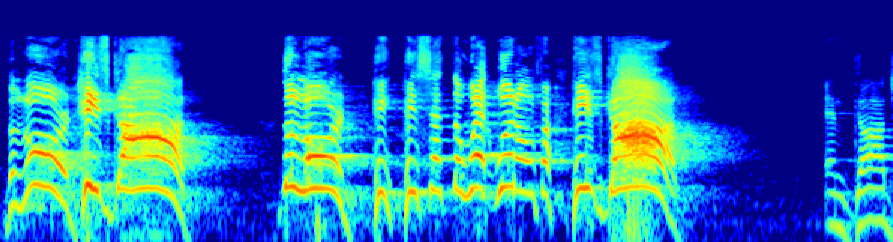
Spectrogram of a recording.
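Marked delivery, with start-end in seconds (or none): 0.1-6.8 much higher, full-force shout; shouting praise. Acted. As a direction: cry it out to the heavens. People cry out at Carmel.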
